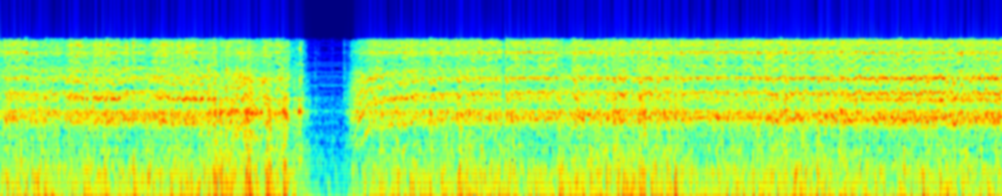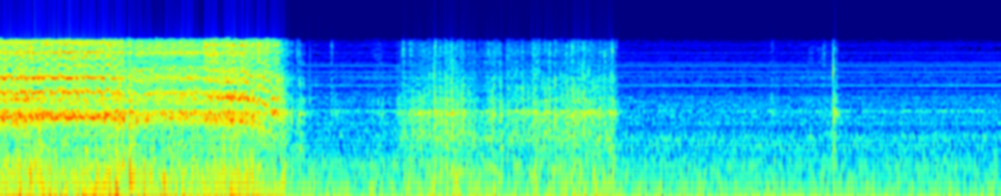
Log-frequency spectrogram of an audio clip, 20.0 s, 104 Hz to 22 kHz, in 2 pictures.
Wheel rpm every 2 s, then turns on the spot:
220, 140, 190, 230, 220, 220, 150, 20, 10, 0.
12-16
